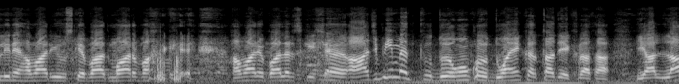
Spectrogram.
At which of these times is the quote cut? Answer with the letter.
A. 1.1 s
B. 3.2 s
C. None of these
B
